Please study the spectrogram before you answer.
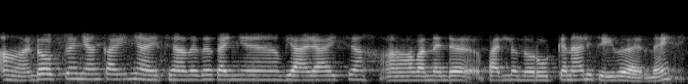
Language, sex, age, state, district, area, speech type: Malayalam, female, 30-45, Kerala, Idukki, rural, conversation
